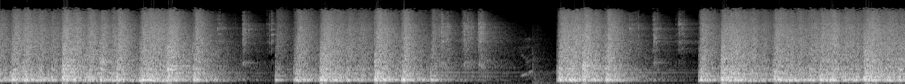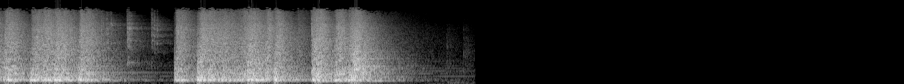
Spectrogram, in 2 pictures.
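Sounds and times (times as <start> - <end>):
percussion: 0.0 - 13.2.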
